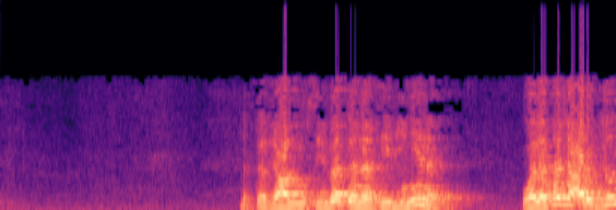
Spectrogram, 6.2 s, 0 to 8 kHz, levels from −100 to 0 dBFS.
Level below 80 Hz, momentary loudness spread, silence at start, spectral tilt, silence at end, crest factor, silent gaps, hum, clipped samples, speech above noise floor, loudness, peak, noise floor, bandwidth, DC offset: -48 dBFS; 14 LU; 2.4 s; -9 dB/octave; 0 s; 12 dB; none; none; 0.2%; 41 dB; -10 LUFS; 0 dBFS; -50 dBFS; 5.4 kHz; under 0.1%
